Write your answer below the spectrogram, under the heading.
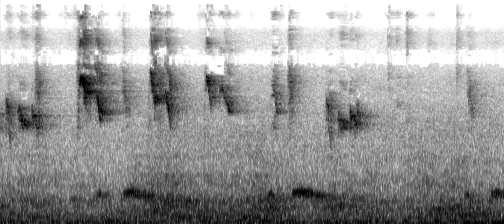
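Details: Daurian redstart giving brief, quick high chirps and thin downslurred notes at irregular intervals over about five seconds. A steady low hum and soft cooing fill the background.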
